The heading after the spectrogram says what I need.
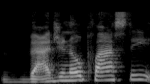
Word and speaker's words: vaginoplasty: surgeries typically involve V I always pronounce this wrong Dr Zara can you help me vaginoplasty is that it yeah that's right vag um or vulva plasty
